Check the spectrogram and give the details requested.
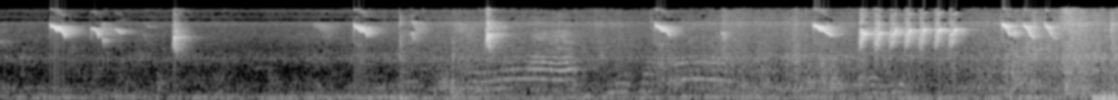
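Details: Wiceh bird chattering, used for training other birds and as therapy: sharp high descending chirps scattered through the clip, ending in a fast burst of rapid ticking notes, with softer lower whistled phrases in the middle.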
